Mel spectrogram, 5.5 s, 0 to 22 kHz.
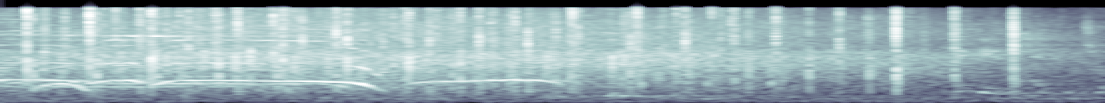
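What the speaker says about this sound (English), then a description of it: "give yourselves a big round of applause for it" Audience applause at a Monations United 2018 speech, a dense crowd clapping that fades toward the end, leaving a few sharper scattered claps, with a sustained tone drifting over the top.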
